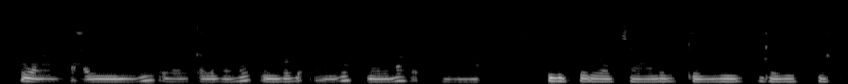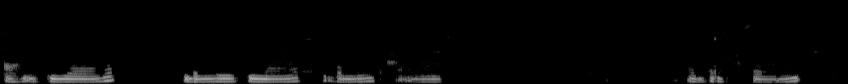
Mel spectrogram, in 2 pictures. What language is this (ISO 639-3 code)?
som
